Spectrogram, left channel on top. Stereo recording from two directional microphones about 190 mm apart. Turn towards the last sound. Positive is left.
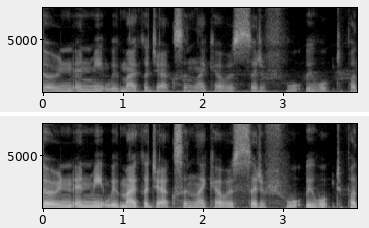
turn(degrees=-40)  # may be behind; listen again after turning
